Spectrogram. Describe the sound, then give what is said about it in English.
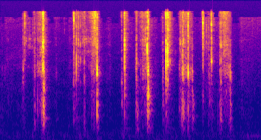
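A quick run of crisp papery snaps and flicks as playing cards are shuffled and dealt, coming in uneven bursts over a couple of seconds, quiet, with no talking. “I thought you shuffled the cards.”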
